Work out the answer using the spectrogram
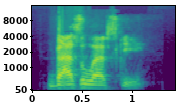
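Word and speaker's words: Vasilevskiy: Vasilevsky.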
